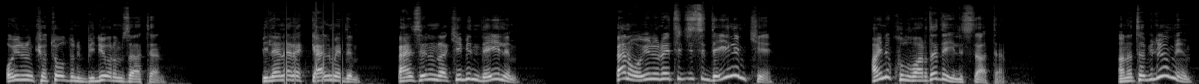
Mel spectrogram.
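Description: Sarcastic Turkish streamer, high dry voice. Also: male voice, big pitch swings, a little fast, pauses often, darkish tone, no room sound. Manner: sarcastic, mocking, swings from low mutters to high exclaims. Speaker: streamer reading and answering a developer's comment. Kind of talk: casual live-stream talk.

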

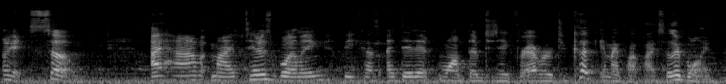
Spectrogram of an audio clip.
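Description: A young woman, chatting casually as she cooks in her home kitchen, with plenty of ums and a relaxed, unhurried way of talking. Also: fairly low pitch, noisy background. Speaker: home cook vlogger. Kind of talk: casual cook-along narration.

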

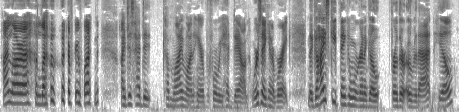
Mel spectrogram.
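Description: A middle-aged woman talks into a phone held at arm's length on a windy mountainside, faint outdoor noise behind her. She is tired from hiking but excited, laughing often and greeting viewers by name. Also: on the low side, moderate pace. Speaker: vlogger streaming live. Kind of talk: casual live-stream chat.

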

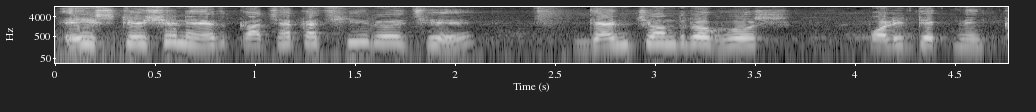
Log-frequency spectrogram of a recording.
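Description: A man's voice: high voice, steady tone, normal speed, slight background noise. A man narrating a local train journey as a travel vlogger, pointing out sights along the route. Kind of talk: calm guided narration over train footage.

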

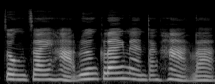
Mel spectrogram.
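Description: Audiobook: woman playing a tearful young servant, trembling and high. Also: fairly even intonation, fast talker, pushed and bright, dry recording. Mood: indignant. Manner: trembling, broken voice. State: crying.

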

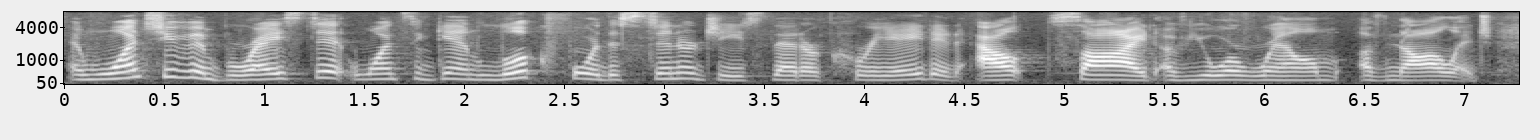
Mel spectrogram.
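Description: A woman's voice: medium pitch, steady tone, unhurried, few pauses. A woman guest on a TV studio panel, speaking with confident, motivational delivery. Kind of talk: panel discussion on a TV talk show. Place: TV studio set. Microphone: lapel mic.

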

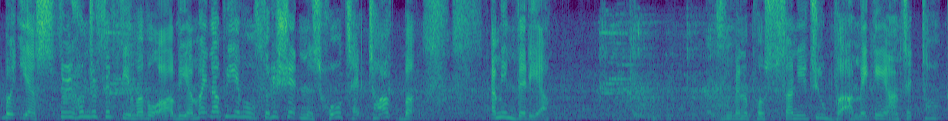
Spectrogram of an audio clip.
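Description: A young gamer talking through a voice changer, rambling excitably and swearing while playing, with a cold and hiccups. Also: medium pitch, quick pace. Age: student. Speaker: gamer vlogger. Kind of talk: casual gameplay commentary. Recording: loud background noise.

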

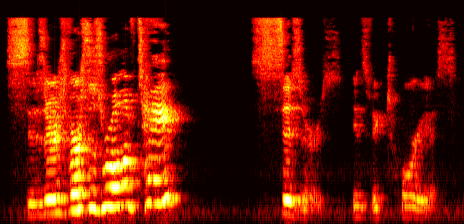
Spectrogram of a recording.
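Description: Reading a storybook to children in a kitchen, a young teacher sounds very animated, slightly high-pitched and sharp, taking a slow pace. The distant mic across the room adds a roomy echo.

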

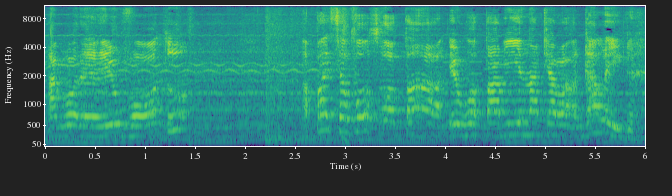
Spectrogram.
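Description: A woman's voice: high voice, a little slow, music in the background. A woman guest on a live TV talk show, talking in a rambling, playful, joking way. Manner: rambling, playful, claims to be from another planet. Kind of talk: comic live TV interview.

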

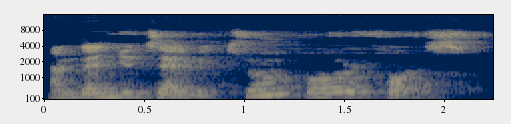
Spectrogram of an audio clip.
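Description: A man teaching English to children over a video call, slow and patient, repeating his instructions. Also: sits high, very animated, a little mellow, roomy sound, muffled recording. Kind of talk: online class instruction.

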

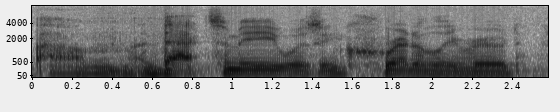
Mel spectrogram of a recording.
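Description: A man's voice: low voice, normal speed, creaky, slight background noise, rough recording. A middle-aged man co-hosting a casual chat, telling a dating story with lots of fillers and restarts into a lapel mic. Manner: rambling, animated, many fillers and restarts. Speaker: co-host. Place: indoor studio room with guitars on the wall. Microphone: lapel mic with headphones.

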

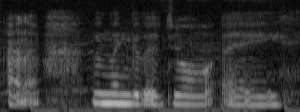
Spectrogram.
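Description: Young female vlogger at home, fairly high and raspy-edged, giggly, self-correcting, filler-heavy. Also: level tone, normal speed, mellow, soft background music, rough recording. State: voice sounds odd, she says. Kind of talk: casual chat to camera. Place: home, indoors.

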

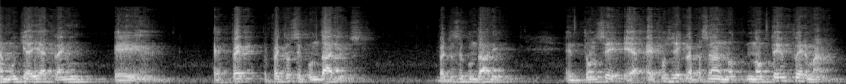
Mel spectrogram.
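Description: A man's voice: fairly low pitch, fairly bright tone. Man preaching in a roomy hall. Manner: conversational, often calls listeners brother, with many restarts. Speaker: deliverance minister teaching. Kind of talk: informal preaching lesson. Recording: roomy sound from a distant mic with faint noise.

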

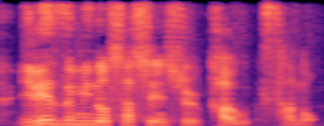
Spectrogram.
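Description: A male streamer spins a comic story in easy conversational chat, swinging his pitch wildly up and down as he slips into other people's voices. He breaks into laughter often between the bits. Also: no room sound. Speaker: live streamer.

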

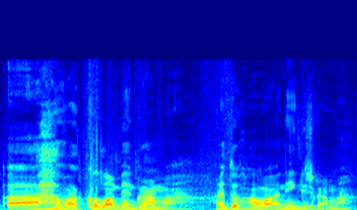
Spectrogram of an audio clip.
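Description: A woman's voice: extremely low pitch, expressive, fast, slightly rough, exaggerated voice. A woman playing a male game show host who keeps mishearing and getting muddled. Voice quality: hard of hearing, muddled. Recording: loud background noise.

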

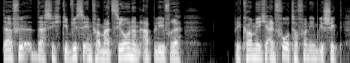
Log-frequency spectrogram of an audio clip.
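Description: A man reads a science fiction audiobook in a mid-pitched voice, close to the mic. The sound is dry and free of room echo. He lifts his voice a little when he speaks the characters' lines. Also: a little fast, breathy edge. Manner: reads dialogue with a raised, livelier voice for characters. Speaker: audiobook narrator. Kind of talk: scripted narration of a sci-fi audiobook.

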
